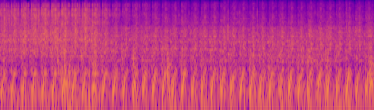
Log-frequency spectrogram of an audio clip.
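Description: A motorcycle starts on the first try and settles into a fast, even idle, its close, loud pulsing beat chugging steadily with a slight clatter.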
